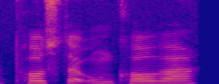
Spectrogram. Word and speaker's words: posterunkowa: and she is a constable or posterunkowa,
